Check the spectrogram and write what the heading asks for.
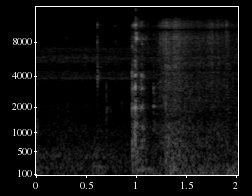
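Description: Snake tongs snap shut with a single sharp click about halfway through, followed by a brief rustle of dry leaf litter as the tongs grab the snake. A faint, steady insect hiss sits behind it.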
